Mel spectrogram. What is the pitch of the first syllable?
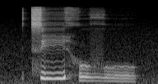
high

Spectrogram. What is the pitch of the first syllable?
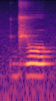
high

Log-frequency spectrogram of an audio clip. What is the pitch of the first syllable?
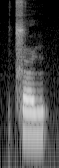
low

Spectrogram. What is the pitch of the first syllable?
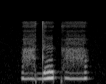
low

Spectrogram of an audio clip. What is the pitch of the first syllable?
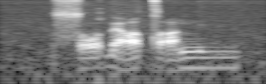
high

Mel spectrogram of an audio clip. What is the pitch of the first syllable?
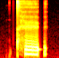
high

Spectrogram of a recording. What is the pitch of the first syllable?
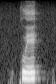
high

